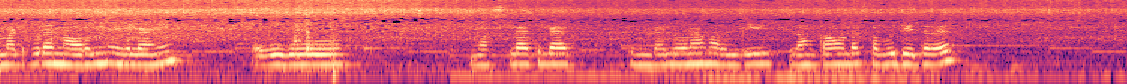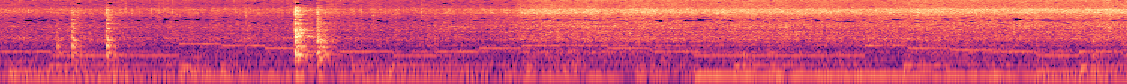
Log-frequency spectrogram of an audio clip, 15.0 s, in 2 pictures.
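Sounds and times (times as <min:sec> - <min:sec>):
masala sizzling in hot oil: 0:00.0 - 0:15.0.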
